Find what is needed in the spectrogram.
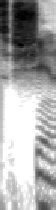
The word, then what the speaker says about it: Chêne: So and it is Shin.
